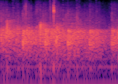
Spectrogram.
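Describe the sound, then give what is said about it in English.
An audience claps steadily, a dense, crackling patter of many hands blending into a continuous wash of applause with no voices standing out. “And I appreciate all of you that are clapping.”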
